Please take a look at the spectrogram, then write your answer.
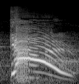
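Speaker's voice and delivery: high, loud shouted cue; shouted command. Real, not acted. Instructor sets the audience off once again, shouted command. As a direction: shout the start to a whole group.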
